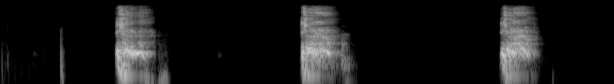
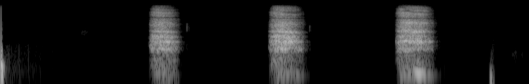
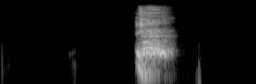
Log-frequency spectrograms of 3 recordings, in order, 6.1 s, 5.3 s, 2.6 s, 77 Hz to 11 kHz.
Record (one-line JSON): {"three_cough_length": "6.1 s", "three_cough_amplitude": 12034, "three_cough_signal_mean_std_ratio": 0.34, "exhalation_length": "5.3 s", "exhalation_amplitude": 8254, "exhalation_signal_mean_std_ratio": 0.33, "cough_length": "2.6 s", "cough_amplitude": 12796, "cough_signal_mean_std_ratio": 0.3, "survey_phase": "beta (2021-08-13 to 2022-03-07)", "age": "45-64", "gender": "Male", "wearing_mask": "No", "symptom_cough_any": true, "symptom_runny_or_blocked_nose": true, "symptom_shortness_of_breath": true, "symptom_fatigue": true, "symptom_fever_high_temperature": true, "symptom_headache": true, "symptom_onset": "5 days", "smoker_status": "Never smoked", "respiratory_condition_asthma": false, "respiratory_condition_other": false, "recruitment_source": "Test and Trace", "submission_delay": "1 day", "covid_test_result": "Positive", "covid_test_method": "RT-qPCR"}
